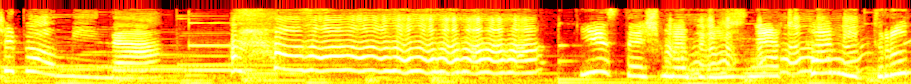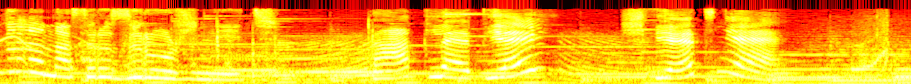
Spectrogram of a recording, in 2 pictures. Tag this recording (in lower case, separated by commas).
kid speaking, speech, music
